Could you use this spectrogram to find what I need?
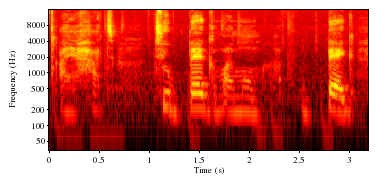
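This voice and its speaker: A woman talks over noticeable background noise. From Nigeria. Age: 20s. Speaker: YouTuber, university student. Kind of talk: casual vlog Q&A.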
